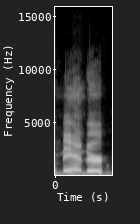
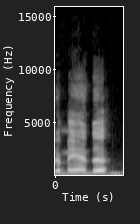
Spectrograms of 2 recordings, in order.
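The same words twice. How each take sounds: First: The name is said in a local accent. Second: The name is said in a standard accent.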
